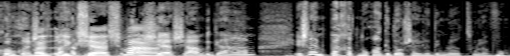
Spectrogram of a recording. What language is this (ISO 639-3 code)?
heb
